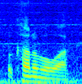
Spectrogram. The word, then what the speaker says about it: Oconomowoc: On to Oconomowoc. I said it right that time.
